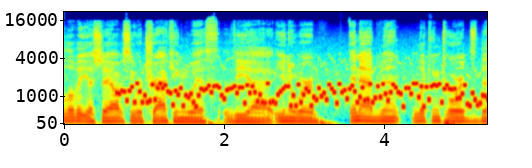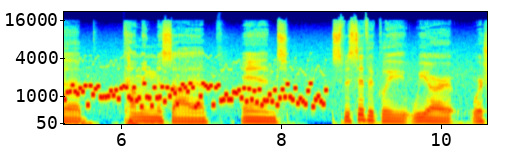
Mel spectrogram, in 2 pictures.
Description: Multi-tone FSK (Olivia or MFSK type), about 1000 Hz wide, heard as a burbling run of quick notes, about 31.25 baud, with speech in English.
